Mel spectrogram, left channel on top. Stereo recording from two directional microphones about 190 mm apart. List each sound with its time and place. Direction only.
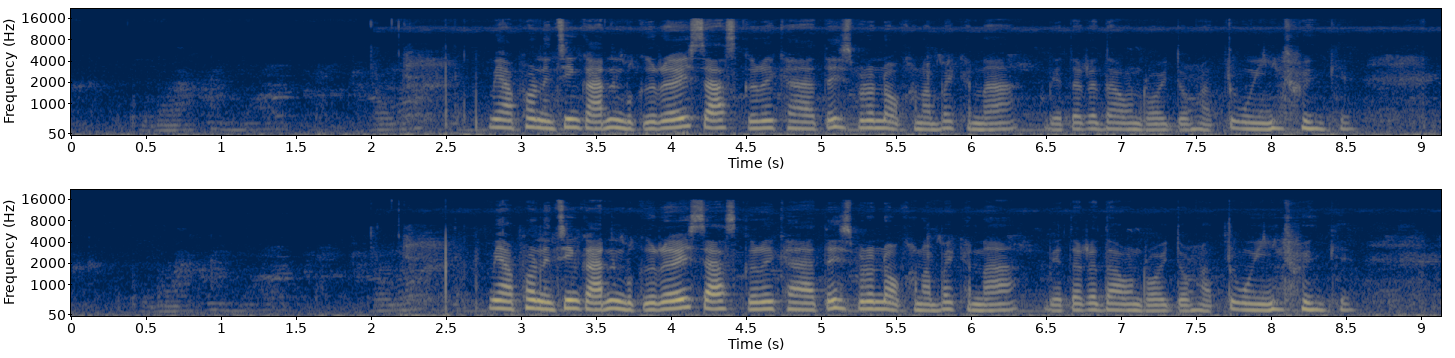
2.8 s speech: 10° right (ahead or behind)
